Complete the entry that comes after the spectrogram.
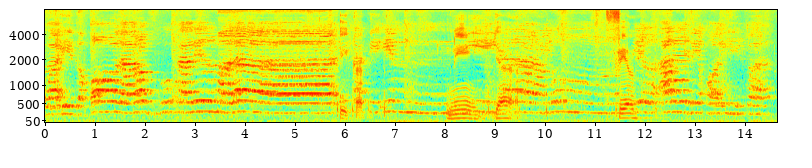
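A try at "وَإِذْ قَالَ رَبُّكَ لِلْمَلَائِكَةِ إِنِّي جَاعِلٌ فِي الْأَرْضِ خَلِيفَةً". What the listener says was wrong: Ada kha di sana? Oke. Khalifah, ulangi. Barusan tidak kuat tidak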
